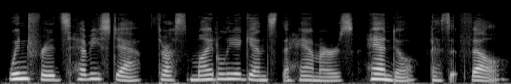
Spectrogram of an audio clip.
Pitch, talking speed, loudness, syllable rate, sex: 210 Hz, 140 wpm, -19 LUFS, 4.0 syllables/s, female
